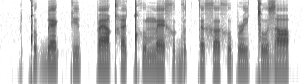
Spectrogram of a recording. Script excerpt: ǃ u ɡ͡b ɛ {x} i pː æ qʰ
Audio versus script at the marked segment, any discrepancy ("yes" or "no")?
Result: yes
